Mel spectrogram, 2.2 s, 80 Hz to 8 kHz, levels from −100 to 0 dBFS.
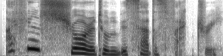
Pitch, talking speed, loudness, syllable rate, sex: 250 Hz, 190 wpm, -14 LUFS, 5.2 syllables/s, female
